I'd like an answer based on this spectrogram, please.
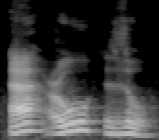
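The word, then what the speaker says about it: أعوذ: The dhal, dear brothers and sisters, is pronounced just as you almost pronounce the th in the English language. The. Calm, no stress at all. The. That's the sound. So we say a'udhu, calm, dhu.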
